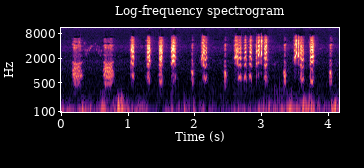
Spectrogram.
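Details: Chukar partridge heard during a partridge hunt, giving a run of short, harsh clucking notes, some spaced and some bunched in quick clusters, over a low rumble of wind or handling noise.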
